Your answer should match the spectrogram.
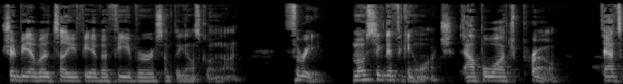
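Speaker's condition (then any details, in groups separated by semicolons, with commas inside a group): No condition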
